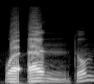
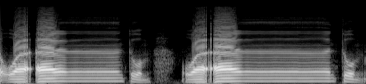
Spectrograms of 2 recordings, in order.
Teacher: kita samarkan nunnya kepada huruf ta dan ditahan dua harakat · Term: ikhfa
